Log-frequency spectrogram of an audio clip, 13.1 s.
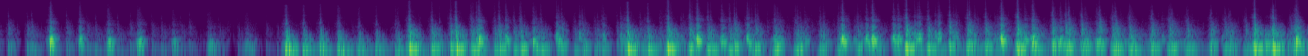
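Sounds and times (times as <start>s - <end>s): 
drum pattern: 2.8s - 13.0s.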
